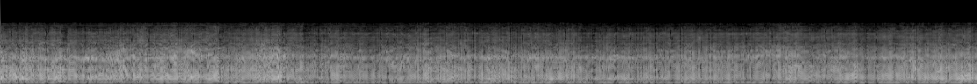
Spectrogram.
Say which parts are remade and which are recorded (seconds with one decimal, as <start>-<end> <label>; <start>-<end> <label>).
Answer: 0.0-9.8 remade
